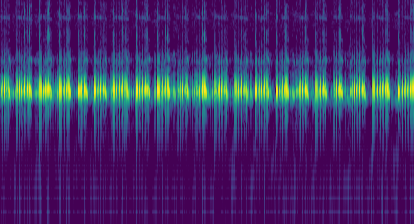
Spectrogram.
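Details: Croaking frogs in a rice field. Short, throaty pulses repeat quickly in a rough rhythm at a steady mid pitch. The background is quiet.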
